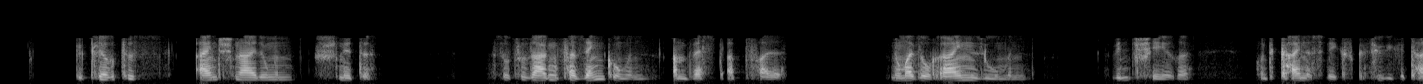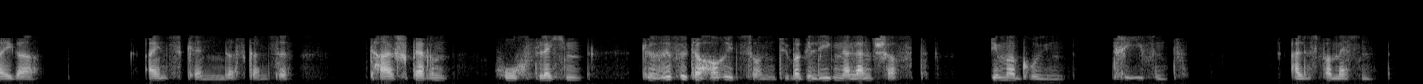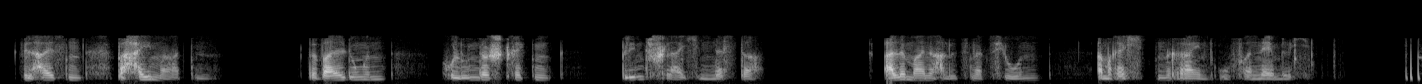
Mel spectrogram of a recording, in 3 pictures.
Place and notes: altenberg: altenberger dom - Hzgt. -> Berg
phone call to radio aporee ::: maps - altenberger dom, Altenberg, Hzgt.
Odenthal, Germany, 26 March 2007, 16:57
